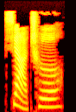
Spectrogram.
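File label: "下车", Mandarin Chinese; hsk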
